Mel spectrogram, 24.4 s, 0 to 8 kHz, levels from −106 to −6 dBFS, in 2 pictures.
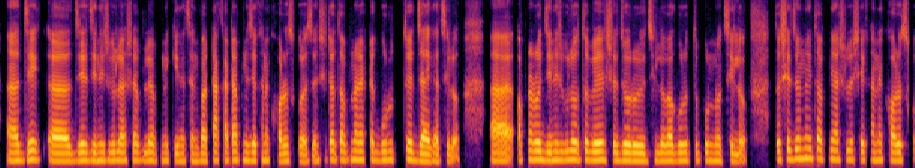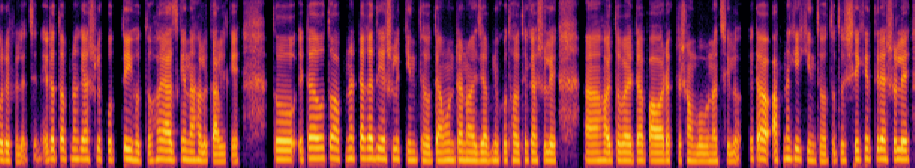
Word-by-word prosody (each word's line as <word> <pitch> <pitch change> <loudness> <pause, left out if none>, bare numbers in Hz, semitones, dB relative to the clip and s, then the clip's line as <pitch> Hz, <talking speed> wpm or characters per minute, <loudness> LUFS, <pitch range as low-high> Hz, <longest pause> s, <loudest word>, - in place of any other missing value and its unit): আ - - +4 0.2
যে 160 - +4 0.3
আ - - +8 0.3
যে 145 - +3
জিনিসগুলো 145 +1 -1
আসলে 150 0 -3
আপনি 145 0 -8
কিনেছেন 135 +1 -4
বা 135 - +4
টাকাটা 150 0 -1
আপনি 150 0 -4
যেখানে 145 0 -2
খরচ 135 +1 0
করেছেন 130 - -2
সেটা 160 - -1
তো - - -9
আপনার 160 +2 -1
একটা 160 - -1
গুরুত্বের 155 +1 -1
জায়গা 130 0 +5
ছিল। - - -3 0.6
আ - - +4 0.3
আপনার 160 +1 -2
ওই 155 - +3
জিনিসগুলোও 150 +2 +2
তো - - +3
বেশ 155 0 +5 0.2
জরুরি 140 -1 +5
ছিল 140 +1 -7
বা 145 - +5
গুরুত্বপূর্ণ 145 0 -2 0.2
ছিল। 140 -3 -1 0.5
তো - - -18
সেজন্যই 175 +2 0
তো - - +3
আপনি 165 +2 -8
আসলে 160 0 -5
সেখানে 155 0 -3
খরচ 145 -1 +2
করে 150 -1 +3
ফেলেছেন। - - -8
এটা 175 - +3
তো - - +1
আপনাকে 170 0 -2
আসলে 170 +1 -5
করতেই 160 +2 +1
হতো, 145 -1 -5
হয় 170 0 +2
আজকে 160 +2 -1
না - - +3
হলে 145 -1 +1
কালকে। 130 0 -1 0.5
তো 165 - +3 0.3
এটাও 185 +3 +4
তো - - 0
আপনার 180 +2 -4
টাকা 185 0 +5
দিয়ে 180 -1 +3
আসলে 175 0 -3
কিনতে 150 -1 -4
হতো। 135 - -4
এমনটা 155 +1 0
নয় 145 -1 +2
যে - - +4
আপনি 150 +2 -3
কোথাও 150 0 0
থেকে 150 0 -2
আসলে 145 0 +1 0.5
আ - - +3 0.2
হয়তোবা 145 0 +2
এটা 145 +1 0
পাওয়ার 140 0 +5
একটা 145 - -10
সম্ভাবনা 135 -1 -1
ছিল। 140 - -4 0.2
এটা 170 - +2 0.2
আপনাকেই 175 +2 -2
কিনতে 145 -3 -5
হতো। 135 - -9
তো - - -3
সেক্ষেত্রে 170 +1 -1
আসলে 165 0 +4
150 Hz, 200 wpm, -22 LUFS, 145-160 Hz, 0.6 s, আ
